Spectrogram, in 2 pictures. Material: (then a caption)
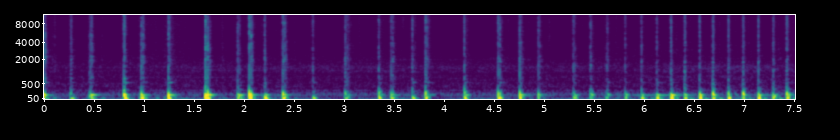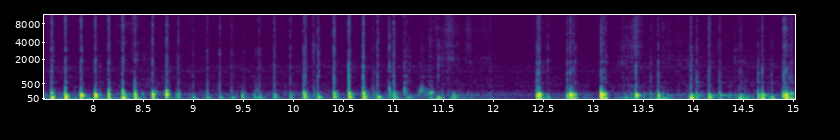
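Plastic. A small, hollow plastic video game case, held in both hands in front of the microphone, is tapped rapidly with the fingertips. The taps come as quick, dull, hollow knocks with a low thump and almost no high ring. Each tap dies away almost at once, and after a brief lull near the end the tapping starts again.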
